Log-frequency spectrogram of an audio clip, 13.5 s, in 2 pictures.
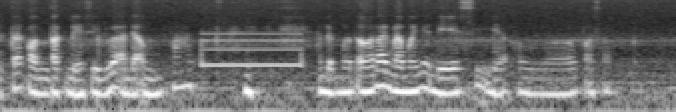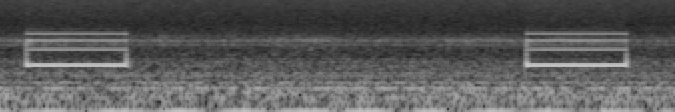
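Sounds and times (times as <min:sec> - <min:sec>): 
low constant hiss: 0:00.0 - 0:13.4
speech: 0:00.1 - 0:06.3
phone ringback tone: 0:02.0 - 0:03.0, 0:07.0 - 0:08.0, 0:12.0 - 0:13.1.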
